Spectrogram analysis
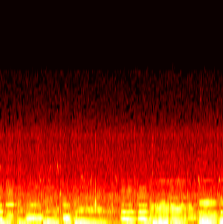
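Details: Bowed violin music with sustained notes over a soft background wash, with no animal calls heard.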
